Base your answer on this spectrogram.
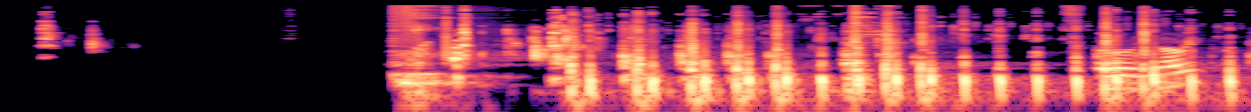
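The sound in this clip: An engine starts and settles into a steady chugging rhythm of sharp, evenly spaced pulses, with voices alongside.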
